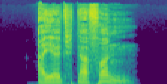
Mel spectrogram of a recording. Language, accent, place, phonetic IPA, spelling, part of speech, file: German, Germany, Berlin, [ˌaɪ̯lt daˈfɔn], eilt davon, verb, De-eilt davon.ogg
- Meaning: inflection of davoneilen: 1. second-person plural present 2. third-person singular present 3. plural imperative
